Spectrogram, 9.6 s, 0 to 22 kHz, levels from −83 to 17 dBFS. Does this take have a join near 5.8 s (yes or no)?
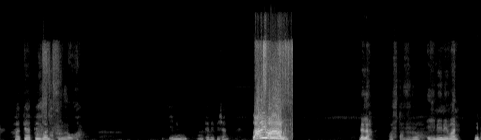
yes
